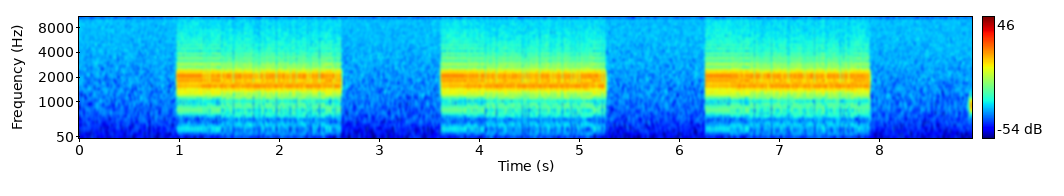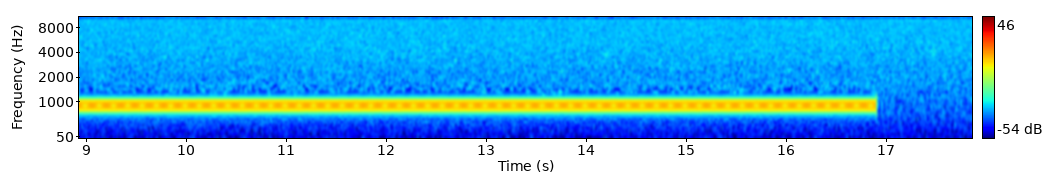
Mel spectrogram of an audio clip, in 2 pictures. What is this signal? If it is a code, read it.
Emergency Alert System (SAME) tones (header bursts, then the 853 and 960 Hz attention tone), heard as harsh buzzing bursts, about 520.83 baud.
